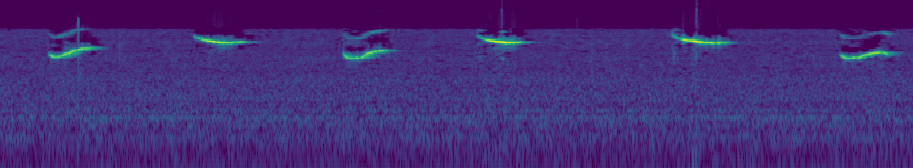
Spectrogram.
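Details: Munia, called emprit, recorded for training other songbirds: six clear high whistled notes, some rising and some falling, spaced about one and a half seconds apart over a quiet background.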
